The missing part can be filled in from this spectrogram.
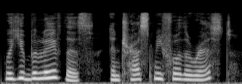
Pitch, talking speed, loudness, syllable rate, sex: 245 Hz, 225 wpm, -15 LUFS, 5.5 syllables/s, female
